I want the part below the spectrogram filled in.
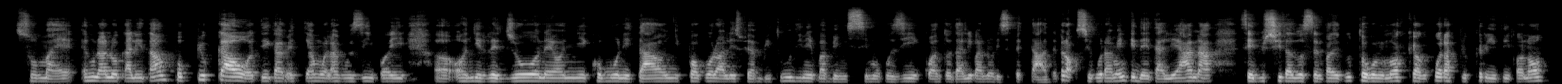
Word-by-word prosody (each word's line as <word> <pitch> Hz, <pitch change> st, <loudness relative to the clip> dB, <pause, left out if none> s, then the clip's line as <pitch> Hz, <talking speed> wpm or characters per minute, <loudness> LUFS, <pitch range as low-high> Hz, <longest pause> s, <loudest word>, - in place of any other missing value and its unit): insomma, 150 Hz, -2 st, -4 dB
è 140 Hz, +2 st, -6 dB
è 165 Hz, -, -7 dB
una 170 Hz, -2 st, +3 dB
località 160 Hz, +2 st, +1 dB
un 210 Hz, 0 st, -2 dB
po' 175 Hz, 0 st, -2 dB
più 215 Hz, +5 st, -1 dB
caotica, 160 Hz, -5 st, +5 dB
mettiamola 155 Hz, +1 st, -3 dB
così, 145 Hz, +1 st, -4 dB
poi, 145 Hz, 0 st, -3 dB, 0.3 s
uhm, 140 Hz, -, -4 dB
ogni 155 Hz, -1 st, -1 dB
regione, 155 Hz, +1 st, +3 dB
ogni 150 Hz, 0 st, -2 dB
comunità, 145 Hz, -2 st, +1 dB
ogni 145 Hz, 0 st, -4 dB
popolo 150 Hz, 0 st, 0 dB
ha -, -, +1 dB
le 140 Hz, 0 st, 0 dB
sue 140 Hz, -, -6 dB
abitudini, 155 Hz, +3 st, -4 dB
e -, -, -4 dB
va 140 Hz, -1 st, -4 dB
benissimo 130 Hz, 0 st, -2 dB
così, 135 Hz, +3 st, -4 dB
in 140 Hz, -, -4 dB
quanto 130 Hz, 0 st, -5 dB
tali, 130 Hz, +2 st, -2 dB
vanno 135 Hz, -1 st, -4 dB
rispettate. 125 Hz, -1 st, -4 dB
Però, -, -, +2 dB
sicuramente, 155 Hz, +4 st, +1 dB
da 140 Hz, -, +1 dB
italiana, 145 Hz, +2 st, 0 dB, 0.2 s
sei 155 Hz, -, +2 dB
riuscita 155 Hz, +1 st, +3 dB
ad 150 Hz, -, +1 dB
osservare 145 Hz, -1 st, +1 dB
tutto, 170 Hz, 0 st, +3 dB
con 150 Hz, -1 st, +5 dB
un 145 Hz, +2 st, +1 dB
occhio 160 Hz, -1 st, +1 dB
ancora 160 Hz, +3 st, +2 dB
più 150 Hz, -2 st, -10 dB
critico, 140 Hz, -1 st, -4 dB
no? 160 Hz, +3 st, +1 dB
150 Hz, 185 wpm, -23 LUFS, 140-155 Hz, 0.3 s, caotica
